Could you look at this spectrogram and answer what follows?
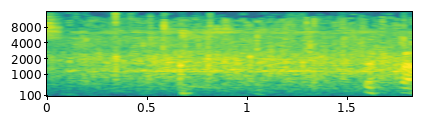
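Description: A studio crowd claps in a steady, dense wash of applause for a guest's arrival on a live talk show, the clapping continuous and fairly close, with voices faintly mixed in underneath.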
